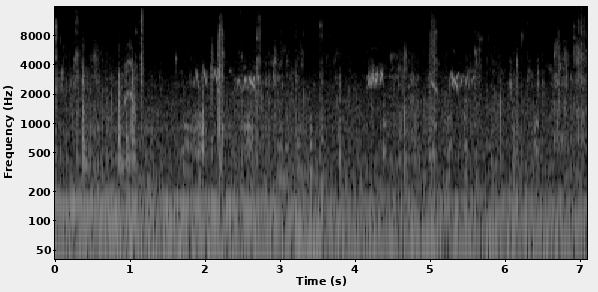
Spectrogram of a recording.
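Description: Ducklings peeping in short high bursts as they feed, with scattered sharp clicks and taps from pecking, over a steady low hum.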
